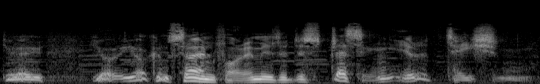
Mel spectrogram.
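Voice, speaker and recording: A man's voice: mid-range voice, wildly swooping pitch, slow, faint music behind, full character voice. An actor playing a drunk, world-weary old man with formal, florid phrasing in a 1950s radio drama. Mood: melancholy, bitter. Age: older. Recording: muffled 1950s radio recording.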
